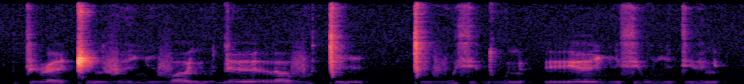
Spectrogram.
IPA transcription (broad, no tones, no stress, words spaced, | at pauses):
tʲṳɭe ǁe̤lʲve̤ ʎi̤vəːlʲṳ dɪː rəːvə̤ ǀi | ǀi̤v o̤sʲe̤do̤lʲ | rʲeː ʎi̤sʲo̤ ʎə̤tʲe̤lʲ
